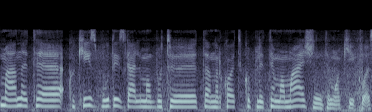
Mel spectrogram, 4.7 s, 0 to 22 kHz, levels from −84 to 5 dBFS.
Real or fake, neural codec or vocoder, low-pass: real; none; 7.2 kHz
